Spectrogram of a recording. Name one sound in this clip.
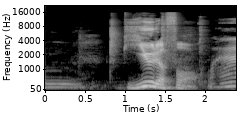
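A man speaks briefly, close to a microphone.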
